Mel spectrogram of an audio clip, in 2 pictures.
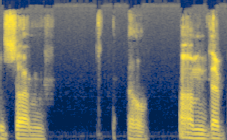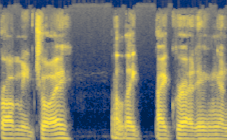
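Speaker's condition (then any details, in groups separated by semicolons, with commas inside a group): ALS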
